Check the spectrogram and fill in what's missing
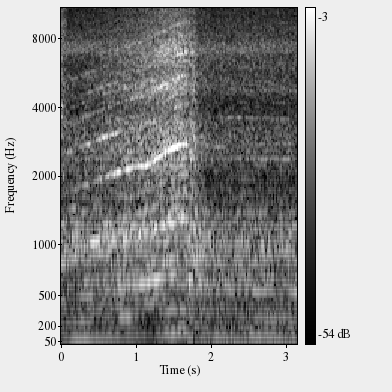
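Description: Porsche 911 GT3 Cup 992 race car in rFactor 2 on the Bahrain circuit at night, its engine revving loudly and steadily with rising pitch, then an abrupt gear shift and a lower, continued drone, no talk.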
